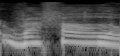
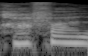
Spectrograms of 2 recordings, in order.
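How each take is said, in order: First: It is said with an English pronunciation. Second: It is said with a French pronunciation.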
